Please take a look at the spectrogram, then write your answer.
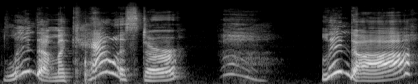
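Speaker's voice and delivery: high, loud, drawn-out call of a friend's name; delighted greeting. Real, not acted. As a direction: sing her name out in delight. Greeting a returning live viewer.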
